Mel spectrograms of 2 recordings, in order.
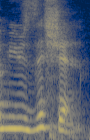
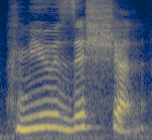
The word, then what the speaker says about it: musician: interior designer i'm a musician this word is kind of tricky music musician musish practice that with me musician musician i'm a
